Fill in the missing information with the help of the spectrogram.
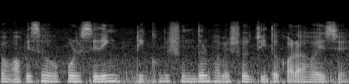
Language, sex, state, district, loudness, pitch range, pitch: Bengali, male, West Bengal, Dakshin Dinajpur, -20 LUFS, 125-135 Hz, 130 Hz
